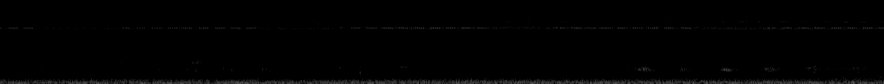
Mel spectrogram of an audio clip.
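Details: Autumn crickets keep up a dense, high, pulsing trill, with occasional faint clicks and a short run of lower chirps near the end, all over a deep continuous rumble.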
